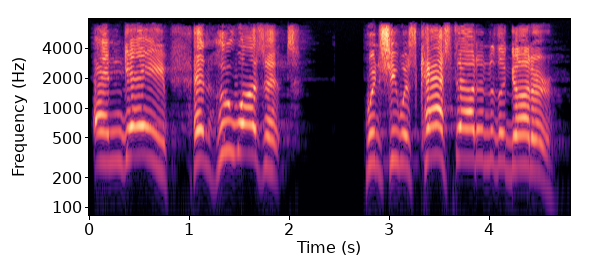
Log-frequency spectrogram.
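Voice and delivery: rising pulpit fervor; full-force preaching. Acted. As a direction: preach it out to the back pews. Preacher building to climax.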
